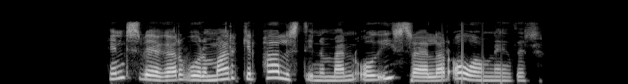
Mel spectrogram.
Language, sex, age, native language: Icelandic, female, 20-29, Icelandic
